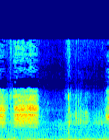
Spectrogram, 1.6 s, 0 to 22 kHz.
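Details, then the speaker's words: 2008 Honda Accord power steering pump removed for overhaul, shaft spun by hand: dry, gritty high-pitched whirr in short bursts; old shaft bearing is worn out, replaced with a new quiet bearing. "that's bearing is gone"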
